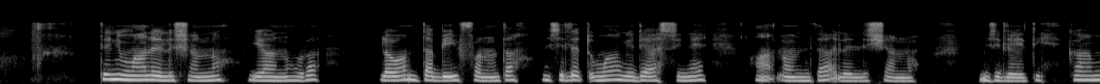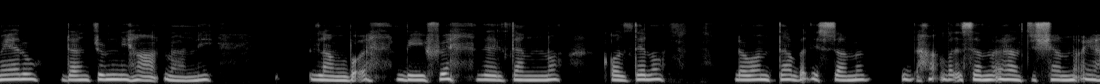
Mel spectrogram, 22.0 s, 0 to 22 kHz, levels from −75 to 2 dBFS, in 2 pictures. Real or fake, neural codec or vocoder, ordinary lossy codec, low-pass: fake; codec, 16 kHz, 4 kbps, FunCodec, trained on LibriTTS, 50 frames a second; MP3, 96 kbps; 7.2 kHz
